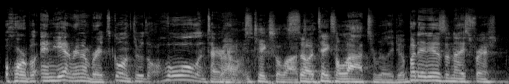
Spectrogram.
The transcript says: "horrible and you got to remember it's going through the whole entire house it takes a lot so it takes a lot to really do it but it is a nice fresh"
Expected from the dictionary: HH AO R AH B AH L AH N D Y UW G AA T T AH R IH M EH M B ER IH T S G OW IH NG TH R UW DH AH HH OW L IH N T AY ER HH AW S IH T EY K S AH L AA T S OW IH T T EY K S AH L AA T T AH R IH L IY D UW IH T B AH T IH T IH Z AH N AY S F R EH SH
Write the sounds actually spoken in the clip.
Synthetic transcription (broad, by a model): HH AO R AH B L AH N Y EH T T R IH M EH M B ER IH T S G OW IH NG TH R UW DH AH HH OW L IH N T AY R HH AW IH T EY K S AH L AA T S OW IH T T EY K S AH L AA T T AH R IH L IY D IH T B AH T IH T IH Z AH N AY S F R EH SH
